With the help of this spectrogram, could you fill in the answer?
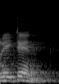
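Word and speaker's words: written: तुम लिख चुके हो वाइट नहीं बोलेंगे रघु यहां से साइलेंट है यू हैव रिटन नीचे का जो है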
